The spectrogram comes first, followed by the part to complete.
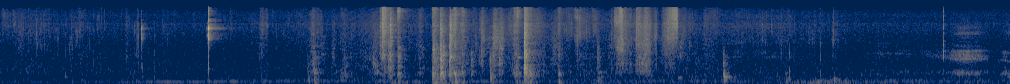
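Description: Faint handling noises close to the microphone: a sharp click about three seconds in, then several seconds of irregular rustling and scuffing, with a few scattered small clicks.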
